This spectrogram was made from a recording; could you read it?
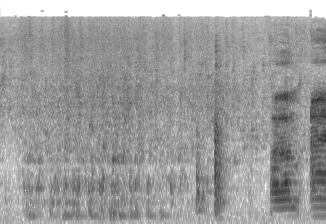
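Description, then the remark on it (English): A voice mumbles at first, then after a couple of short splashes, water runs loudly from a tap into a kettle in two bursts, with a hollow, rising filling tone, as someone fills it to make a cup of coffee. “I've got to get the water in the kettle.”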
